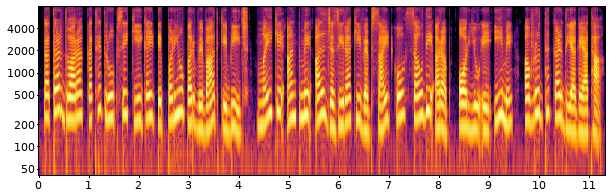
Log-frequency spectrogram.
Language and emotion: Hindi, neutral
